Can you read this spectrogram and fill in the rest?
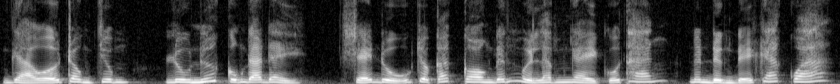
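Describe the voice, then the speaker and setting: A woman's voice: on the high side, normal speed, warm tone, no room sound, clean studio sound, natural voice. A woman playing a selfless, worn-out peasant mother in a Vietnamese cartoon fairy tale, pleading and tender. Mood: tender, resolved.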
